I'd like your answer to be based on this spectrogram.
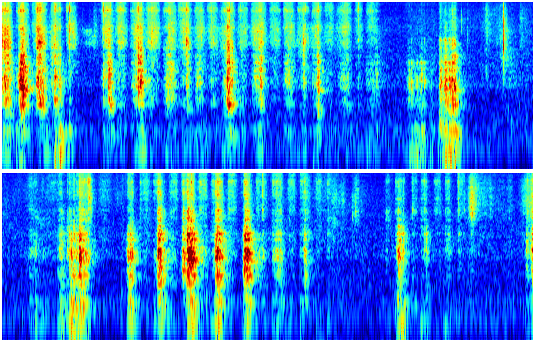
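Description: A wooden stylus scratches back and forth across a flat scratch-art card of black wax-coated paper to fill in an area, while the other hand steadies the sheet. About twenty short, dry, papery scrapes come in uneven bursts with brief pauses, each stroke a bright rasp centred in the midrange that stops almost at once.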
